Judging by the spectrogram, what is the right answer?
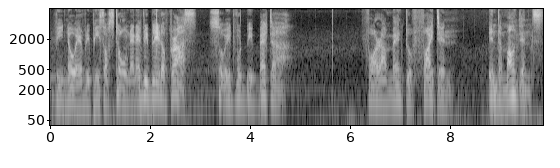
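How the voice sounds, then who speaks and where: Using a put-on character voice, a man talks at a fairly slow pace with long, frequent pauses. His pitch sits in the medium range. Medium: fan dub. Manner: blunt, decisive.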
